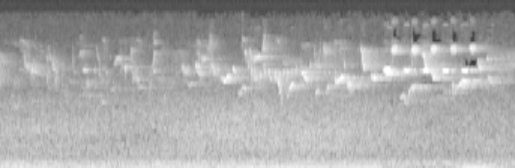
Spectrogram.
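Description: Near silence, with many faint, short bird chirps starting about two and a half seconds in.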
